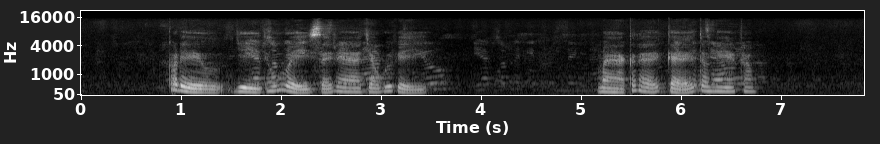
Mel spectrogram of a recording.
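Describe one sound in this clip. A woman speaks calmly and gently into a microphone, in short phrases.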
